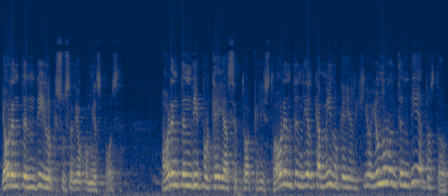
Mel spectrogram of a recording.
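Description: A man voicing a grieving, bitter middle-aged man who cries out in anguish, his voice high and strained. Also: animated, brisk, mellow, dull audio. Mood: broken remorse.

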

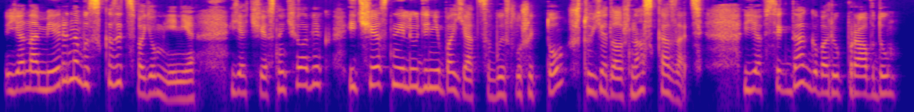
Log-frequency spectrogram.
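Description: A woman's voice: medium pitch, expressive, moderate pace, darkish tone, dry recording, studio quality, natural voice. A woman reading aloud and voicing an indignant, self-righteous adult sister who lectures in a raised voice.

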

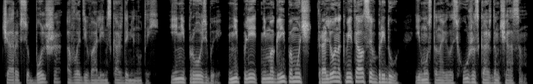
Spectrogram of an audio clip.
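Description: A man narrating a fairy tale in a dramatic, measured way, close to the mic. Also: on the low side, no echo. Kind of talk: storybook narration.

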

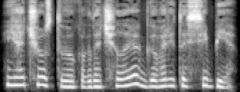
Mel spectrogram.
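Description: A woman voicing a fiery, sharp-tongued young woman who answers back defiantly in an audiobook. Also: on the high side, slightly rough, no echo, clean studio sound. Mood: indignant. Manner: defiant, quick-tempered retorts. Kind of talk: audiobook character reading.

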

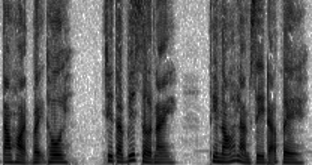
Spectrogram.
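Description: Woman voicing a bullying old moneylender lady, blunt and rude, low dark tone, dry sound. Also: moderate pace, no echo. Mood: harsh. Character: harsh older village moneylender woman.

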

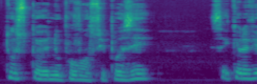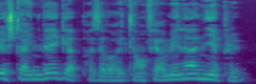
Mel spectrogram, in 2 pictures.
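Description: A man's voice: mid-range voice, brisk, dark tone, husky, close to an everyday voice. Man reading a fussy, insistent investigating judge. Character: fussy, self-important male investigating judge.

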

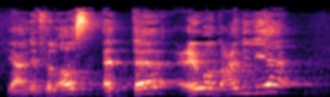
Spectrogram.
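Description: A man with a fairly high voice teaches grammar in a classroom lesson. He stretches out each example form slowly and keeps checking that the students follow. The room sounds echoey and hollow. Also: big pitch swings, a little mellow. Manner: checks on students with frequent questions; drawn-out slow spelling of example forms.

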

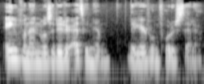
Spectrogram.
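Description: Brief: female audiobook narrator, gravelly voice, mid pitch. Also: quick pace. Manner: steady reading with small slips.

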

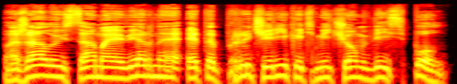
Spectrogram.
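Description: A huge, bullying giant who draws out every threat, loud and heavy, in a slow, unhurried drawl, as a male narrator voices him. The voice sits at an ordinary male pitch but has a strained, altered edge. The recording is dry and close, with no room behind it. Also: no room sound, close to an everyday voice. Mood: gloating. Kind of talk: audiobook character voice.

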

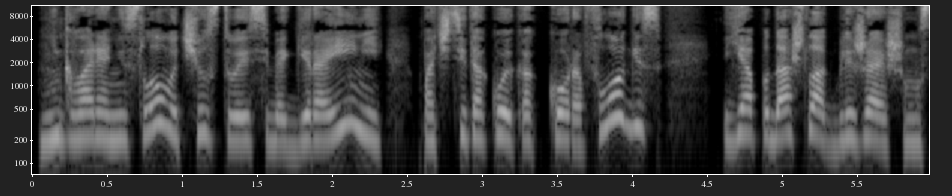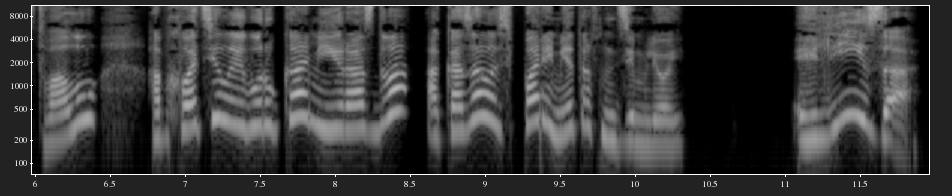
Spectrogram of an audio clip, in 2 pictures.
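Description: A woman with a fairly high voice narrates a first-person fantasy audiobook, expressive and emotional. The close studio mic gives a dry sound with no room around it. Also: brisk, dry recording.

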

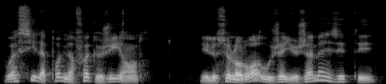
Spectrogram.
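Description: Young peasant, steady, unmoved, defiant, man reader's voice, mellow. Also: mid-range voice, a little fast, gravelly, breathy edge, full character voice.

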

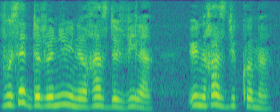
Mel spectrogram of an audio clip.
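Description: A woman's voice: medium pitch, normal speed, dark tone, lightly acted. A woman voicing an indignant aristocratic old grandmother who lectures with passion. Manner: impassioned, lecturing.

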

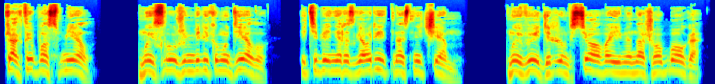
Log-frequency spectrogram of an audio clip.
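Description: A man's voice: on the high side, a little fast, mellow, no echo, clean studio sound, voice pushed up, lightly acted. A man reading an audiobook, voicing a zealous cultist thug who rants defiantly. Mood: fanatical. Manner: ranting, defiant. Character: fanatical male cultist thug, zealous, shouting.

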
